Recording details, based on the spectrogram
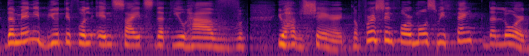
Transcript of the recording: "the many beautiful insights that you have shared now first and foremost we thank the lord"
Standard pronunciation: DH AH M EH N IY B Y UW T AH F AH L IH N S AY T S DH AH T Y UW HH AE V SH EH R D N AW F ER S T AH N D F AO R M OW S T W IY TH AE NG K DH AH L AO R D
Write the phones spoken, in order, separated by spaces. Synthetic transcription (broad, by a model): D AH M EH N IY B Y UW T AH F AH L IH N S AY T S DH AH T Y UW HH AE V SH EH R D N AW F ER S T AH N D F AO R M OW S T W IY TH AE NG K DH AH L AO R D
